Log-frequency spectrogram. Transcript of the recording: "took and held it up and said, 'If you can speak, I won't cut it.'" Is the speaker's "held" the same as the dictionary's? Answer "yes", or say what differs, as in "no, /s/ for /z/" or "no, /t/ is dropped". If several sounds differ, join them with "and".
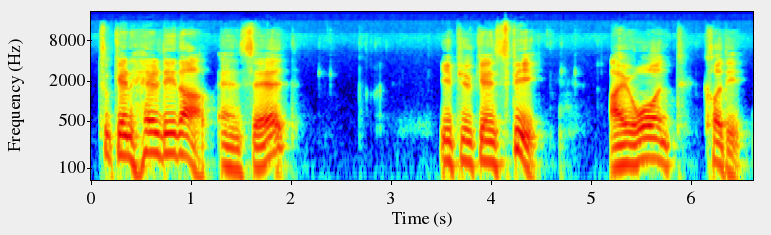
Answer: yes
